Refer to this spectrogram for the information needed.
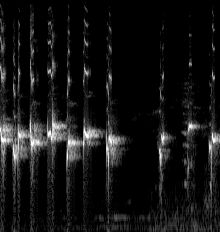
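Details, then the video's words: A sooty-headed bulbul gives its fast 'ropel panjang' song, used to stir another bird into singing. A quick burst of six loud whistled notes stops, then sparser notes resume after a short quiet gap. "SUARA TRucukan Gacor ROPEL PANJANG PAncingan TRucukan Agar BUnyi"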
